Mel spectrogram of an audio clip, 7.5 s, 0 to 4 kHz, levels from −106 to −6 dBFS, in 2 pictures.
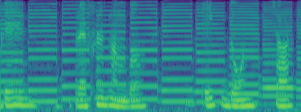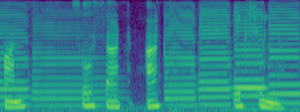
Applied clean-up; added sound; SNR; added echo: none; Wind instrument, woodwind instrument; 5 dB; none.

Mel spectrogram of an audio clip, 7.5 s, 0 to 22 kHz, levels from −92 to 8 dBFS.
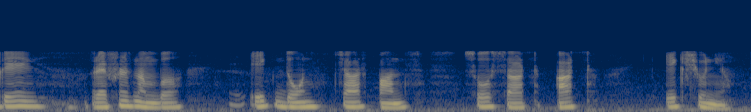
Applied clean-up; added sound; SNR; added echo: none; none; none; none.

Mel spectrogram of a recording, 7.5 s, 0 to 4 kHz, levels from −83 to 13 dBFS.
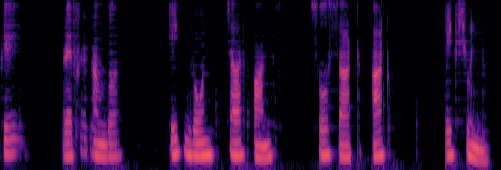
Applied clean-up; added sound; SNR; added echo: neural mask model DeepFilterNet 3.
